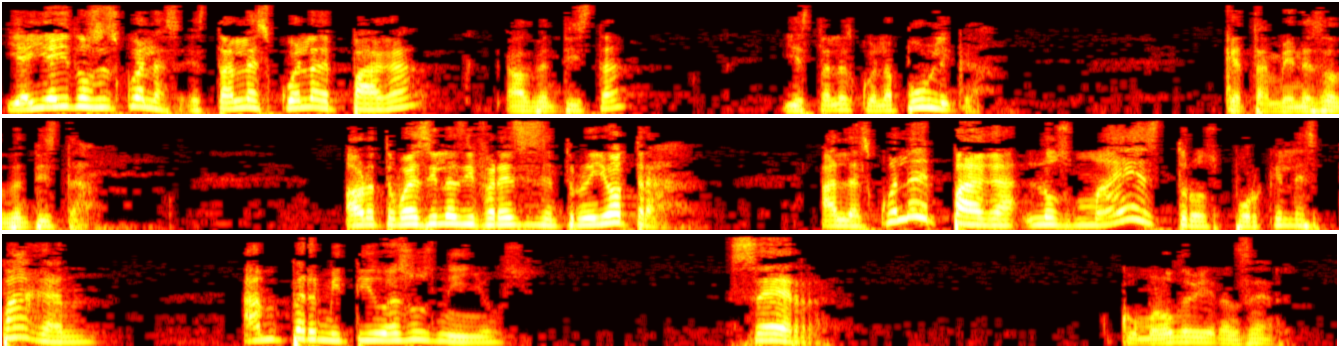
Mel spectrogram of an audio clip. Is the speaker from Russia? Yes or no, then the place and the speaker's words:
no; Mexico; moved away; cuando yo me vine de México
